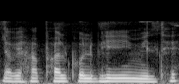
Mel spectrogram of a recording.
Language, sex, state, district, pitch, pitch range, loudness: Chhattisgarhi, male, Chhattisgarh, Rajnandgaon, 140 Hz, 140-145 Hz, -12 LUFS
